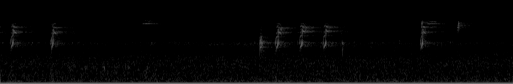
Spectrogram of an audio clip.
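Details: Northern goshawks in Riga, Latvia, giving short harsh calls: two spaced notes, then a quick cluster of four and a final pair, with faint high whistles between and constant low hiss.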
